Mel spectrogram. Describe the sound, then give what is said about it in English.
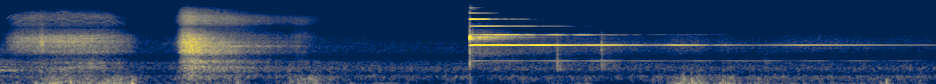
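A group at a prayer service draws a big, deep breath: two breathy rushes of air, then a bright bell ding that rings on and slowly fades. “let's all get a big breath.”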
